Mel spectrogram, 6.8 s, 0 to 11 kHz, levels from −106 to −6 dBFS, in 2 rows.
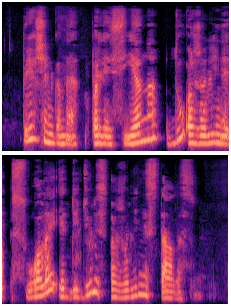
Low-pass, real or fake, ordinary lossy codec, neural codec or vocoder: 9.9 kHz; fake; AAC, 32 kbps; vocoder, 44.1 kHz, 128 mel bands every 256 samples, BigVGAN v2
